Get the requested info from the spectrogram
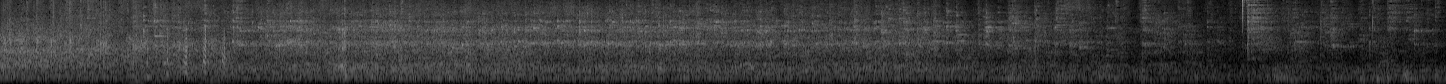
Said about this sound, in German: Da stoßen wir drauf an, komm, Prost jetzt.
